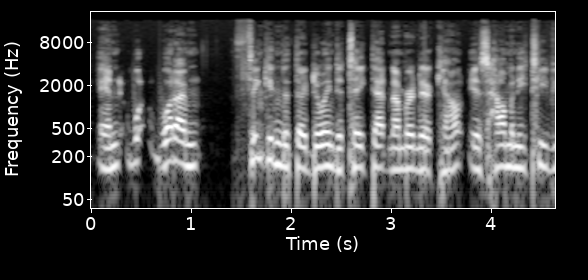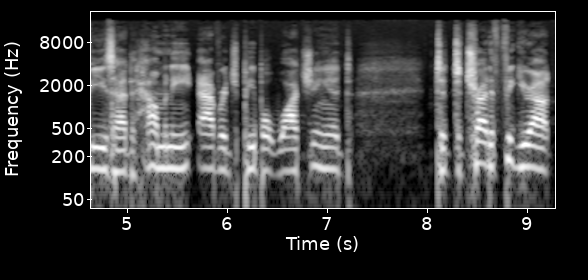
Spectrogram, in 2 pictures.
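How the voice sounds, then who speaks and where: A man's voice: medium pitch, fairly even intonation, normal speed, no echo. A man co-hosting sports radio with conversational commentary, talking his way through points.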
